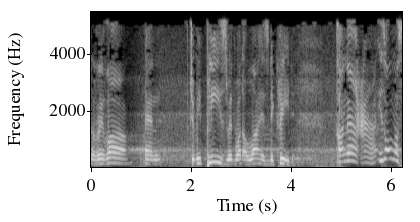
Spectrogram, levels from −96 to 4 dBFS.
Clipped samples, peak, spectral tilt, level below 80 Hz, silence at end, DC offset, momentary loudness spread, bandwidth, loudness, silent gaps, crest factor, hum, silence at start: under 0.1%; -4 dBFS; -6.5 dB/octave; -38 dBFS; 0 s; under 0.1%; 16 LU; 5.4 kHz; -18 LUFS; none; 14 dB; none; 0 s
